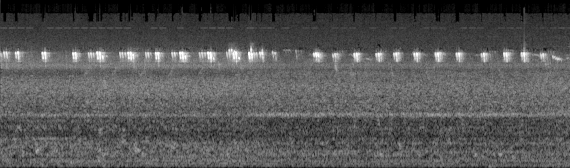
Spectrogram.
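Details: Threat calling from male common kingfishers fighting over a territory in flight: a long, fairly regular series of about twenty-five short, piercing high whistles, roughly two per second, above soft constant background noise.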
